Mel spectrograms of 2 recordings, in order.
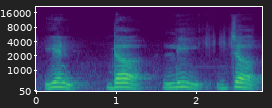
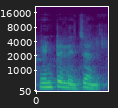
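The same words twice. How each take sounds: First: "in, de, li, je" broken into separate syllables. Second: Said in the usual way. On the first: Shown as a demonstration. Teacher counting the syllables of intelligent, syllable by syllable. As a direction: say "in, de, li, je" one beat at a time, pausing between. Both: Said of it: "how many syllables is there".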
